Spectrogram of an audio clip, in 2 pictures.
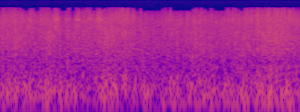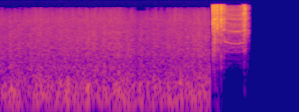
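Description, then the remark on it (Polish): Strong wind roars and buffets the microphone for about five seconds outdoors beside a bird nest box on an oak tree, the box swaying a little, a heavy, gusty rumble, before a brief mechanical click cuts it off into silence. “Trochę ją gibie na tym silnym wietrze, ale to nic.”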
